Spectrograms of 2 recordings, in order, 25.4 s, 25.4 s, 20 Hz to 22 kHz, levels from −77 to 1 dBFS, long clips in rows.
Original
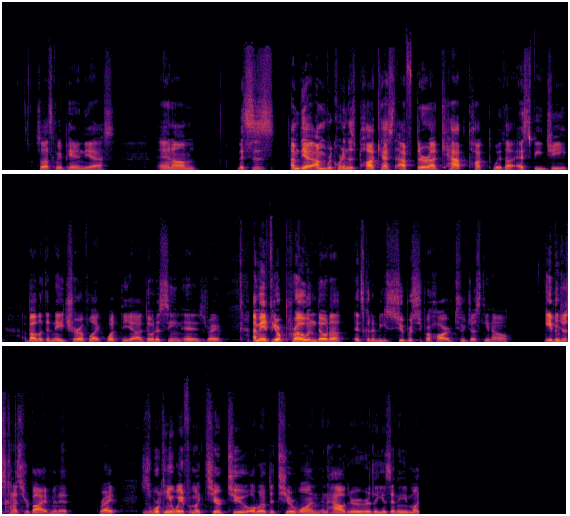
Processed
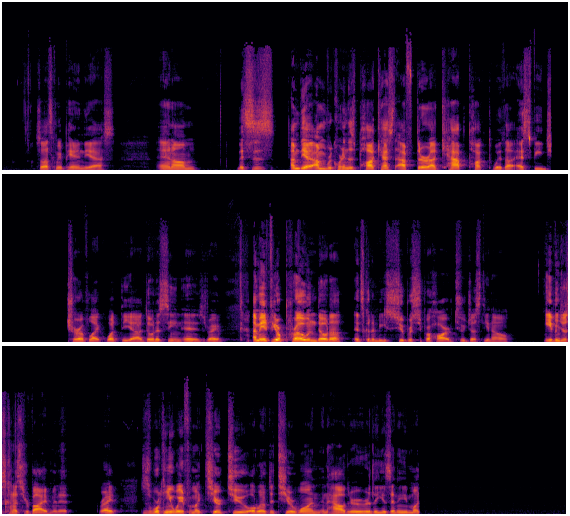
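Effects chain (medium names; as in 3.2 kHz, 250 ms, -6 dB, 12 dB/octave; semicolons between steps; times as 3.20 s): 8.23–9.47 s: mute; 17.70–18.52 s: peaking EQ 110 Hz -13 dB 1.7 oct; trim +5.5 dB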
